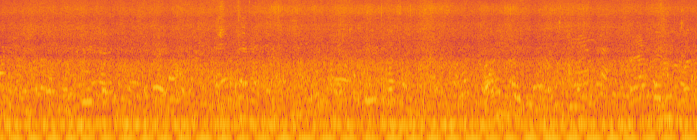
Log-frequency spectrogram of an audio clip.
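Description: A small passenger motorboat's engine running steadily underway, a loud low drone with an even throb, with people talking in the background.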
